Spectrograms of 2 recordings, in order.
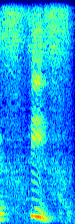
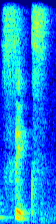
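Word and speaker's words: six: na galp número 6 cuidado pra não pronunciar como o inglês então é fiz e não seix mesma coisa para dez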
